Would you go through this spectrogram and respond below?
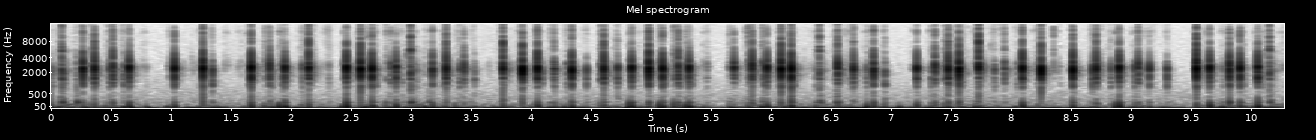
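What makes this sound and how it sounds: Fingertips type continuously on a cream Think 6.5 mechanical keyboard with Bsun Lollipop switches and plastic keycaps. A rapid stream of crisp, bright clacks centred near 2.4 kHz stops dead with almost no ring, and the typing runs in bursts with brief pauses between them.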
